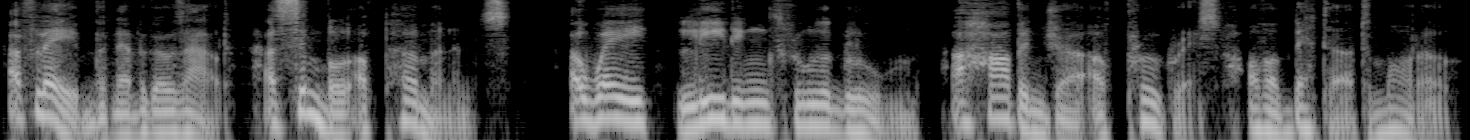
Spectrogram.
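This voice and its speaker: A man voicing a quiet, dispassionate male minister with veiled menace. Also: medium pitch, sing-song, fairly quick, creaky, hardly any pauses, husky, no echo, voice pushed up, exaggerated voice. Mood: solemn. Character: calm, menacing middle-aged male minister.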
